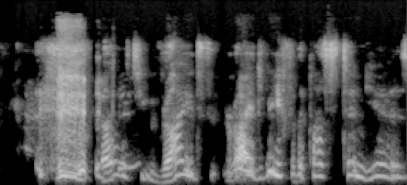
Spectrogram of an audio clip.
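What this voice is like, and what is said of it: Neighing horse character voice. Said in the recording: “Do the horse voice. ... I was just thinking of like a neigh, a horse neigh, but trying to make it a voice.”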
